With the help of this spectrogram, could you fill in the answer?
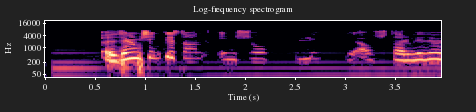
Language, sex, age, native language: Icelandic, male, 11, Icelandic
